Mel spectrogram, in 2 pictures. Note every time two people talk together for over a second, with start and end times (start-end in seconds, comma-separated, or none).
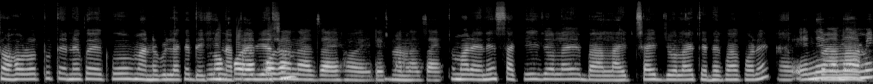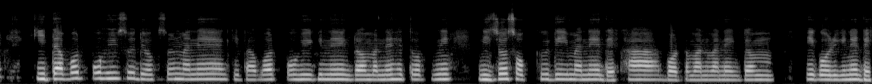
2.1-4.0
